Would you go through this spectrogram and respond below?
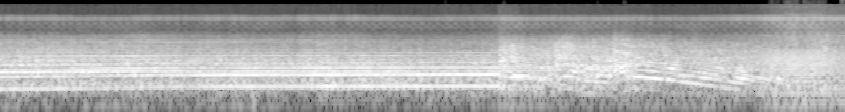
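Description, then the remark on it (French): A car's engine hums steadily and loudly as it drives along roads in poor condition on a long journey to Lyon, then partway through the tone wavers and shifts as the vehicle changes speed, with no one talking. “Un long voyage, pénible à cause des routes en mauvais état, il arrive à Lyon et va se loger au Hôtel Royal, place Bellecour.”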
